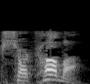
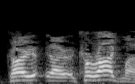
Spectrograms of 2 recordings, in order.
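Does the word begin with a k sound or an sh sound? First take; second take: sh sound; k sound. First: The word begins with an sh sound. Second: The word begins with a k sound. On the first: The speaker calls it wrong. "The Greek word is sharkama" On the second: The speaker calls it right. "Karagma, I should say. It's karagma. Better pronunciation"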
